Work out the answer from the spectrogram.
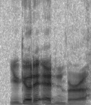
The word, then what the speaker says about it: Edinburgh: the epitome of mispronunciation you don't go to edinburgh you go to edinburgh it's not ethereal it's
